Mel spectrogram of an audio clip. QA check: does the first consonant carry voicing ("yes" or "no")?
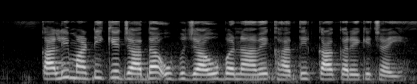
no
